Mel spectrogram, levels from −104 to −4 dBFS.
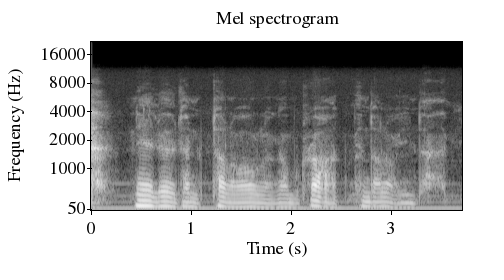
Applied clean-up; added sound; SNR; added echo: none; Musical instrument; 17 dB; none.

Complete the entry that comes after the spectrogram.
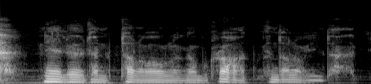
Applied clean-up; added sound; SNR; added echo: neural mask model DeepFilterNet 3.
